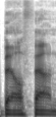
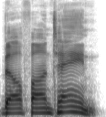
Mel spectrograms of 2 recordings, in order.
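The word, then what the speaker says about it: Bellefontaine: think belfountain Ohio but if you know about Bell Fountain Ohio it looks like it should be pronounced B Fontaine and there's a million places in the midwest that look like they should be pronounced something French and they're pronounced in the least French way you can possibly imagine um Rachel's right but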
